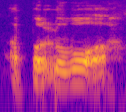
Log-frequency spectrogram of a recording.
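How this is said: It is said in a working-class Estuary English accent. "estuarial English, which is working class from the same area"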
